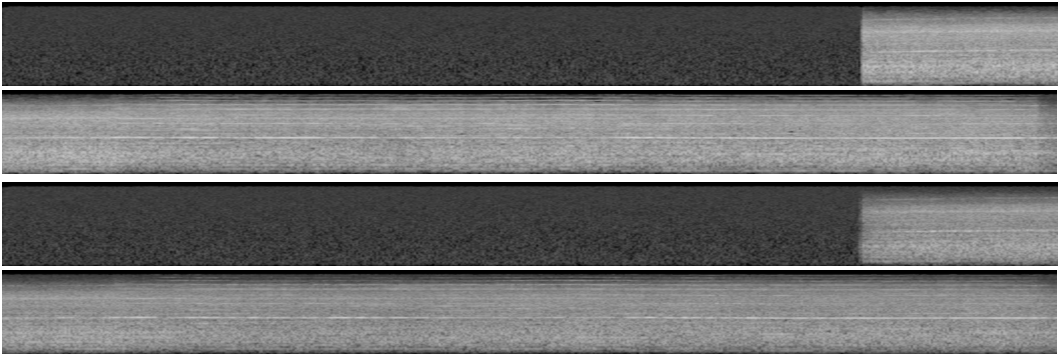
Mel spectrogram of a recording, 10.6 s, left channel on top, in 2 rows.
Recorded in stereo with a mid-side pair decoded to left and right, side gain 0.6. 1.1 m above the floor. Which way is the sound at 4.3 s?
55° left.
